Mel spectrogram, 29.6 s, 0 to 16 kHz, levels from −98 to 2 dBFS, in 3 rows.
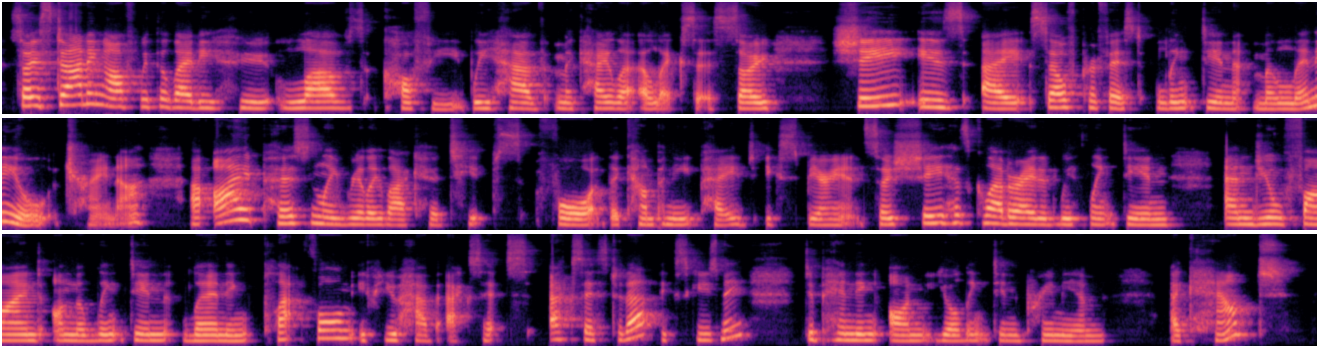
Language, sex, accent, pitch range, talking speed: English, female, Australian, 190-230 Hz, 125 wpm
